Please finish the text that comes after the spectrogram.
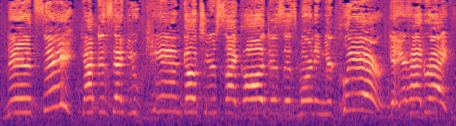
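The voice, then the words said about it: Yelling loudly. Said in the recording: “I'm yelling everything now”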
